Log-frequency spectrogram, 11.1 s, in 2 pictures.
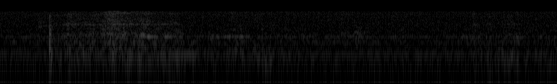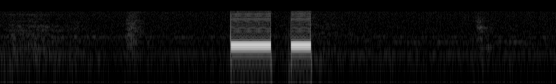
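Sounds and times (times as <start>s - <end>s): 
telephone dialing beeps while paging someone: 7.9s - 8.7s.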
